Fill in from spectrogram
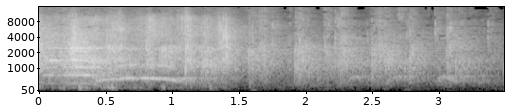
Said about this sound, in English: You could give her a round of applause today.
